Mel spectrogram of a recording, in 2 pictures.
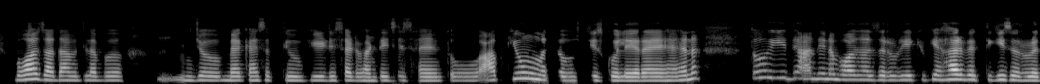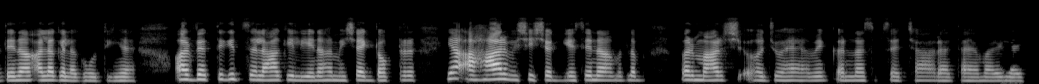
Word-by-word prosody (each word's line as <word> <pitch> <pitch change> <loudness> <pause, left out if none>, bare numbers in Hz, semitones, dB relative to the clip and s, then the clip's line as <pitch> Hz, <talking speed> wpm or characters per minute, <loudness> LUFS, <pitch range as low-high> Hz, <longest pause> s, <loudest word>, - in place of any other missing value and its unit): बहुत 235 +4 +4
ज़्यादा 195 -2 0
मतलब 190 0 -6
उम, 190 +1 -9
जो 190 -1 -3
मैं 185 -1 -1
कह 190 +1 -3
सकती 190 -1 -10
हूँ 185 -1 -2
कि 190 +1 -3
डिसएडवांटेज़ेस 180 -1 -4
हैं 175 0 -2
तो 180 +1 -9
आप 205 - +1
क्यों 270 +1 0
मतलब 190 -3 -5
उस 180 -1 -9
चीज़ 190 -3 -5
को 190 - 0
ले 180 -1 +3
रहे 180 0 +3
हैं, 180 0 -1
है 205 - +2
ना? 270 +4 0 0.5
तो 310 +3 -6
ये 310 -1 -6
ध्यान 270 0 -3
देना 250 -1 -2
बहुत 220 -2 0
ज़्यादा 210 -1 -4
ज़रूरी 200 0 -4
है - - +1
क्योंकि 205 +2 -7
हर 230 0 +8
व्यक्ति 210 -2 -4
की 215 +2 +1
जरूरतें 185 -2 +1
ना 195 0 +7
अलग-अलग 195 -3 +3
होती 175 0 -7
हैं 175 -1 -1 0.5
और 230 - +10
व्यक्तिगत 230 +1 +1
सलाह 200 -2 +4
के 205 -1 0
लिए 185 -1 0
ना 190 0 +1
हमेशा 195 0 +1
एक 190 -1 +2
डॉक्टर 185 +2 -1 0.3
या 275 - +7
आहार 225 +2 +8
विशेषज्ञ 195 -2 -2
से 205 +2 -1
ना 195 -1 +4
मतलब 190 0 -6 0.4
परामर्श 200 -1 +2
जो 190 0 -5
है 185 0 -3
हमें 185 +1 -5
करना 185 0 -3
सबसे 185 0 -11
अच्छा 185 +1 -7
रहता 175 -1 -6
है 175 - -3
हमारी 175 0 -5
लाइफ 170 -1 -5
190 Hz, 195 wpm, -23 LUFS, 185-205 Hz, 0.5 s, और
